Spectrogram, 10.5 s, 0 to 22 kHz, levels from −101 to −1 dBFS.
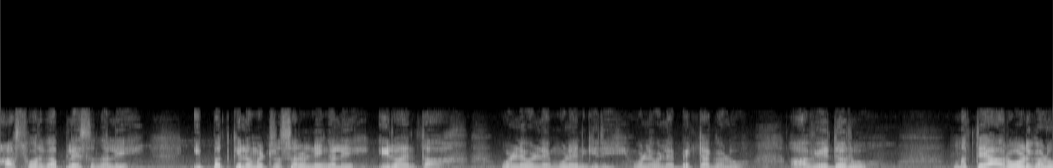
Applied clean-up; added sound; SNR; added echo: none; none; none; none.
